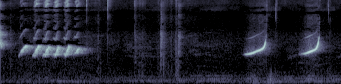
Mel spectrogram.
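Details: White-rumped shama, a kept bird placed out in the open air to train its breathing. It gives a rapid rolling trill of about eight notes, then a pause and two clear rising whistled upslurs about a second apart.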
